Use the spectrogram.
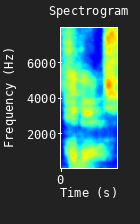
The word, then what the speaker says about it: Hamas: I I the pronunciation, by the way, the terrorist organization Hamas, it's Hamas.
